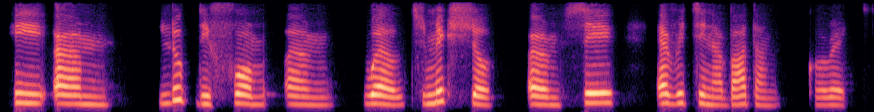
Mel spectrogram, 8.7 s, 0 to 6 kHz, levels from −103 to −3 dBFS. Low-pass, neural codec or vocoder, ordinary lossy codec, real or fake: 5.4 kHz; codec, 16 kHz in and 24 kHz out, 1 kbps, XY-Tokenizer; none; fake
